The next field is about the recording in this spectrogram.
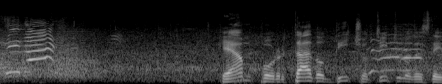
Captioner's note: applause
